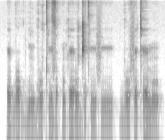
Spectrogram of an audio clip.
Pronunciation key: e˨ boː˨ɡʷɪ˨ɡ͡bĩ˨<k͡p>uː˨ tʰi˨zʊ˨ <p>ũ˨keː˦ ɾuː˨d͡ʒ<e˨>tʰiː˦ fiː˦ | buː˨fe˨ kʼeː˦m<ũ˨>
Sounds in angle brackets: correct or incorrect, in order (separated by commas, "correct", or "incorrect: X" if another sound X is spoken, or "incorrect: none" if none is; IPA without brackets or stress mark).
incorrect: ɡ͡b, correct, correct, correct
